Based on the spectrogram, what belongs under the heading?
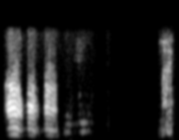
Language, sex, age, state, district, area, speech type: Assamese, male, 18-30, Assam, Tinsukia, urban, conversation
